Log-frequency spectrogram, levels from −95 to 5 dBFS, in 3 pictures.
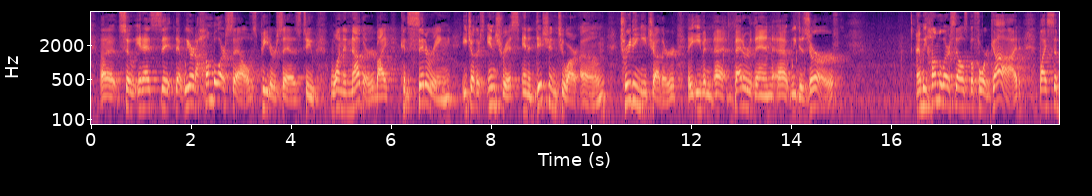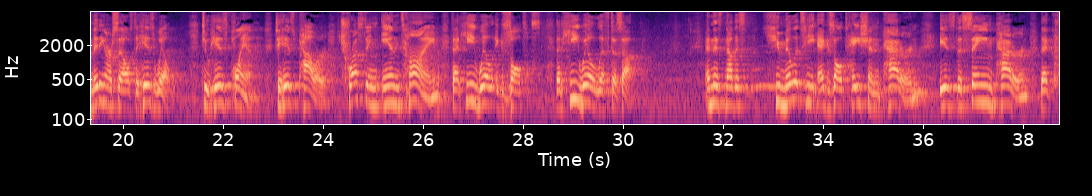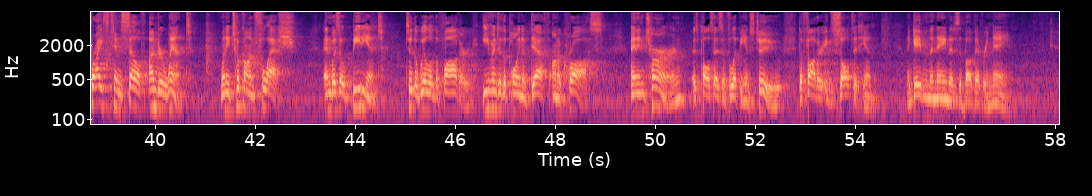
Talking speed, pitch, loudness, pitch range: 135 wpm, 185 Hz, -14 LUFS, 155-225 Hz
